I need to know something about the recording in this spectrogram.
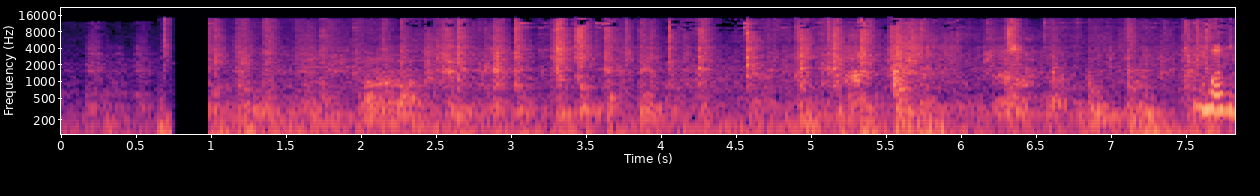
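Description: Dog paws tap and scrape on a wooden deck.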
